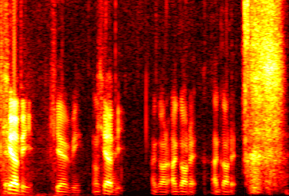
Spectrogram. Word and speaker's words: Kjaerbye: Kjaerbye.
